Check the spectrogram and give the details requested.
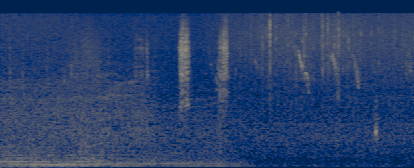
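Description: A vehicle's low engine rumble that fades away over the first few seconds, followed by a few short bird calls and chirps.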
